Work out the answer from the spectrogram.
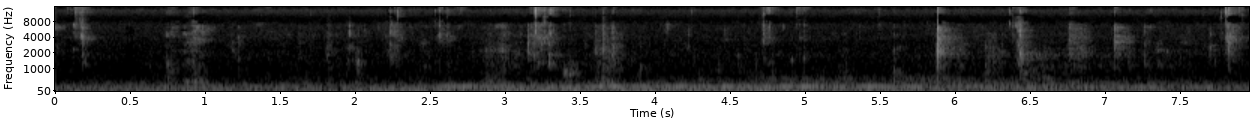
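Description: Faint chewing of a spoonful of shrimp and vegetables, with scattered small clicks.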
